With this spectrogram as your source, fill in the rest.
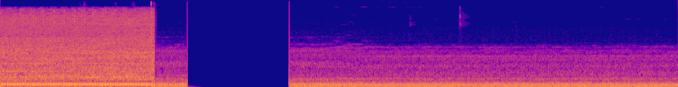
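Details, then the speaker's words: Fiat Punto petrol engine, after idle shaking and single-cylinder misfire, tested next morning: steady, even idle with smooth low thrum, no stumble or shake; normal idle. "Because the car is no longer vibrating, I will test it this morning and start the inspection first. It seems very ok, ready to go on the road"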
